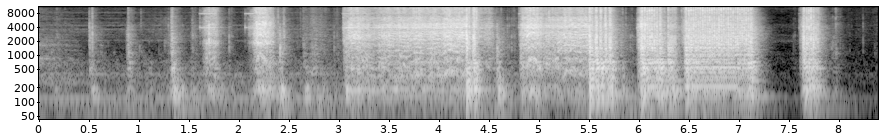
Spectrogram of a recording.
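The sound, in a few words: driving a 3-inch decking screw into a wooden hive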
